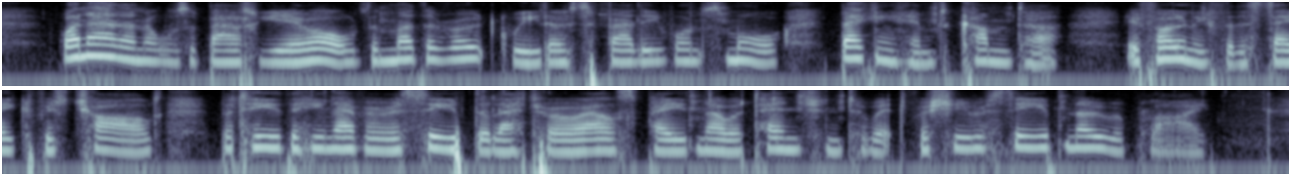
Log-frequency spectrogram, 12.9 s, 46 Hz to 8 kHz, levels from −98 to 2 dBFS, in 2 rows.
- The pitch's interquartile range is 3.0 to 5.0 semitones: No, narrow, 2.6 semitones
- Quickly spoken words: Yes, fast, 220 wpm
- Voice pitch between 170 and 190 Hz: No, high, 210 Hz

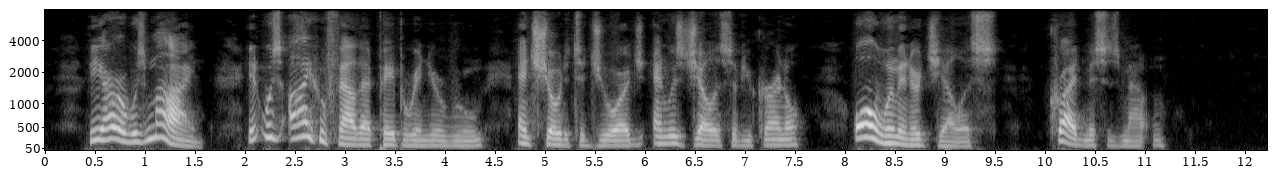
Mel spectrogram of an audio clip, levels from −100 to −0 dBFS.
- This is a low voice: Yes, low, 120 Hz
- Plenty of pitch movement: Yes, wide, 6.6 semitones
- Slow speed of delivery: No, average, 155 wpm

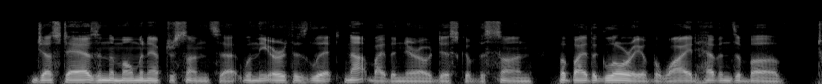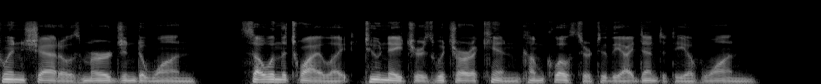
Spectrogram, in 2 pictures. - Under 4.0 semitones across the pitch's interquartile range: Yes, average, 3.6 semitones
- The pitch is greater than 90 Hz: No, very low, 85 Hz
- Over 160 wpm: Yes, average, 185 wpm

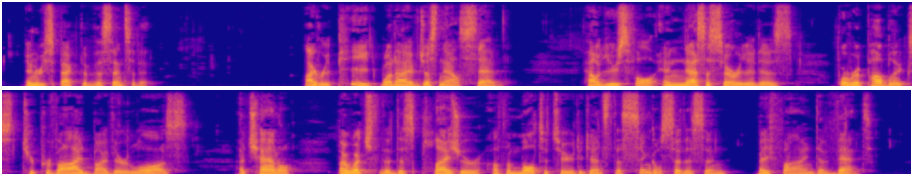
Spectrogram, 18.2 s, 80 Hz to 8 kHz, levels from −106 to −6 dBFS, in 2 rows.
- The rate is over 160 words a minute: No, average, 140 wpm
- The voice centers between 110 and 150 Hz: Yes, low, 135 Hz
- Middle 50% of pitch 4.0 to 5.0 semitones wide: No, average, 3.2 semitones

